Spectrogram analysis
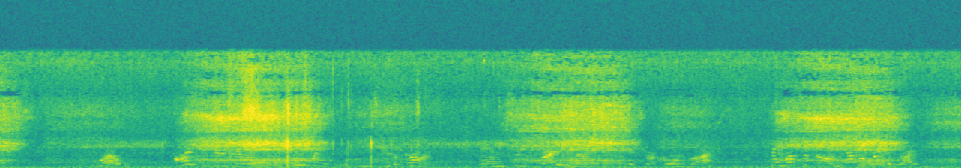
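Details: Hard snoring recorded on an iPhone: loud, rough snoring breaths about every three to four seconds, each with a hissing, rattling quality.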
